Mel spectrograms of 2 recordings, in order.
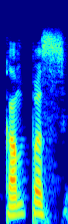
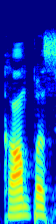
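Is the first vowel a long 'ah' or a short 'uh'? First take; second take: short uh; long ah. First: The first vowel is a short 'uh'. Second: The first vowel is a long open 'ah'. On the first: The speaker calls it right. "கம்பஸ் என்றுதான் உச்சரிக்க வேண்டும்" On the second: The speaker calls it wrong. "காம்பஸ் என்று உச்சரிக்க கூடாது"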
